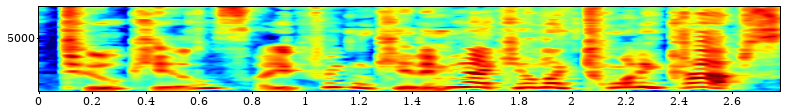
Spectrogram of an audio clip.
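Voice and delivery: high outraged squeak; indignant disbelief. Real, not acted. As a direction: protest the kill count. Outraged at kill count.

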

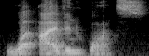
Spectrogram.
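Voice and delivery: "What Ivan wants," drawn out very slowly, leaning on "Ivan"; slow, doubting echo of his daughter's words; slow repeat. Acted. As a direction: repeat it back word by word, slowly. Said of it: "he slowly repeats".

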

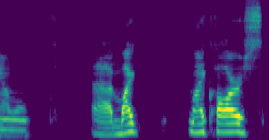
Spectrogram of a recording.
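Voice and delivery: ordinary talk

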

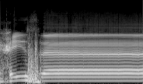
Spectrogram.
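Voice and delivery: হিসাব with long held "saaa" and echoing b; qalqalah stop. Shown as a demonstration. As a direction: draw out "sa" in হিসাব, release the b with a bounce. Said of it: "এখানে কলকলা হবে". (টান দিয়ে হিসাব, শেষে কলকলা)

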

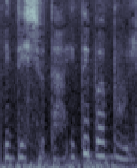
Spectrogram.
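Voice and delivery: unvoiced hushed coaxing; whisper. Real, not acted. Mother whispering to her toddler to come.

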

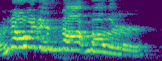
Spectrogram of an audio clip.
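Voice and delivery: high, loud protest at mom; indignant yell. Real, not acted. Streamer contradicting their mother about Diet Coke, indignant yell. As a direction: shoot back a loud, high-pitched objection.

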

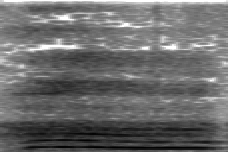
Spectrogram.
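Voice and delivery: high drawn-in gasp of alarm; dramatic gasp. A narrator's reading. Narrator seeing the two bad men head for trouble, dramatic gasp. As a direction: gasp as if watching disaster coming.

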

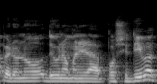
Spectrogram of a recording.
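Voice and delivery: ordinary talk

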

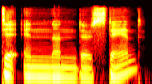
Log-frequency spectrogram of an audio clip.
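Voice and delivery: very slow "didn't understand" as di'n-nunderSTAND; linked drill model. Shown as a demonstration. Teacher modelling a segment, slow linked "didn't understand". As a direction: drop the t in "didn't understand", rising slowly. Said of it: "我们来分段练一下".

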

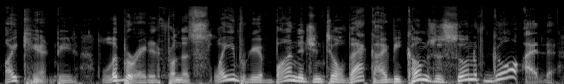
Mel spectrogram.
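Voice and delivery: low, soft dog's inner voice; voicing the dog. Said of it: "The dog says".

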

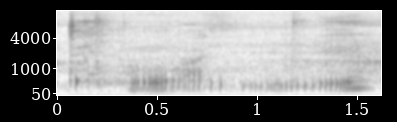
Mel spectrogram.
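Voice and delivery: slow hushed whisper. Real, not acted. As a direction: breathe it out warily. Spotting a zombie, hushed.

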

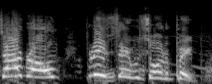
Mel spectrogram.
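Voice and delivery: high, pleading director, laughing through it; exasperated director. Acted. Director pleading with the actor Tyrone, high and exasperated. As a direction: beg the actor to just read the line.

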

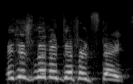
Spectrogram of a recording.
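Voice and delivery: high, laughing put-on voice; mock defensive excuse. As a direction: excuse yourself as the guy, giggling. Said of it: "imitating homeless guy".

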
